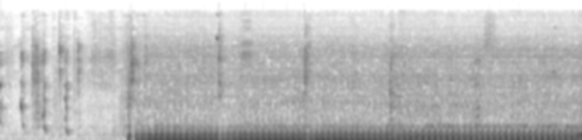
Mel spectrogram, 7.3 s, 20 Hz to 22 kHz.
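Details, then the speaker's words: Motorcycle with 59 mm bore kit, four-year-old battery reading 12.48 V dropping to 10 V when cranking: few short sluggish cranking bursts before it catches and settles to a steady thump; battery needs replacing. "Pero pag ini-start mo siya ayun oh. Nawawala na talaga. Nababa siya sa 10. Ibig sabihin kailangan mo na talaga siyang magpalit ng battery."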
